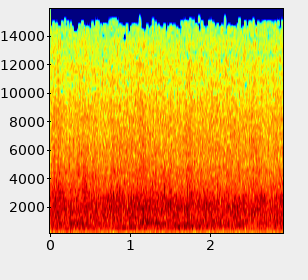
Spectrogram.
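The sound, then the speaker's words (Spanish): Enthusiastic applause from a church audience during a Spanish-language worship service: dense, steady clapping that stays loud and even for the full three seconds, with no voices breaking through. “Démosle ese aplauso con todo entusiasmo al Señor.”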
